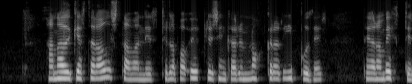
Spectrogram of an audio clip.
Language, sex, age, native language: Icelandic, female, 50-59, Icelandic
